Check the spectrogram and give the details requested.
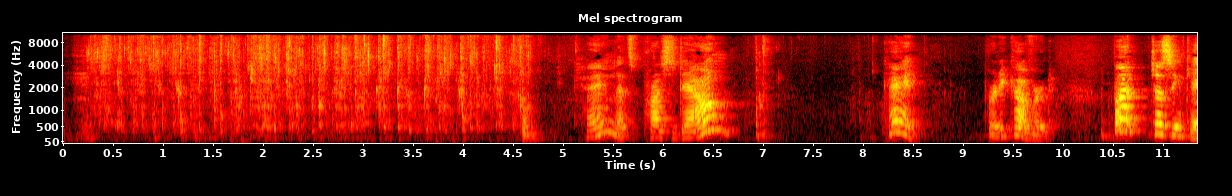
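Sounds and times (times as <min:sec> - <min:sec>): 
water pouring into a pan of eggplants and salt: 0:00.0 - 0:04.8
speech: 0:04.6 - 0:06.7, 0:08.3 - 0:08.6, 0:09.3 - 0:11.3.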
